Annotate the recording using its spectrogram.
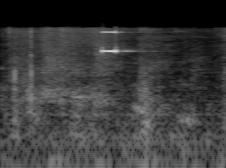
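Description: A UV nail lamp beeps once when it switches on.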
